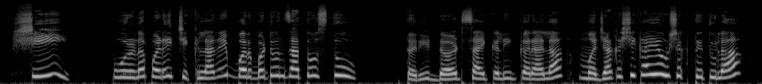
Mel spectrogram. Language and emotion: Marathi, disgusted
